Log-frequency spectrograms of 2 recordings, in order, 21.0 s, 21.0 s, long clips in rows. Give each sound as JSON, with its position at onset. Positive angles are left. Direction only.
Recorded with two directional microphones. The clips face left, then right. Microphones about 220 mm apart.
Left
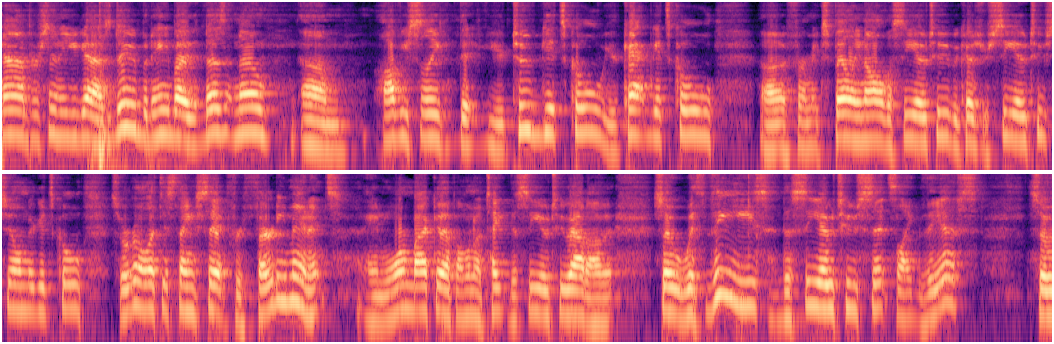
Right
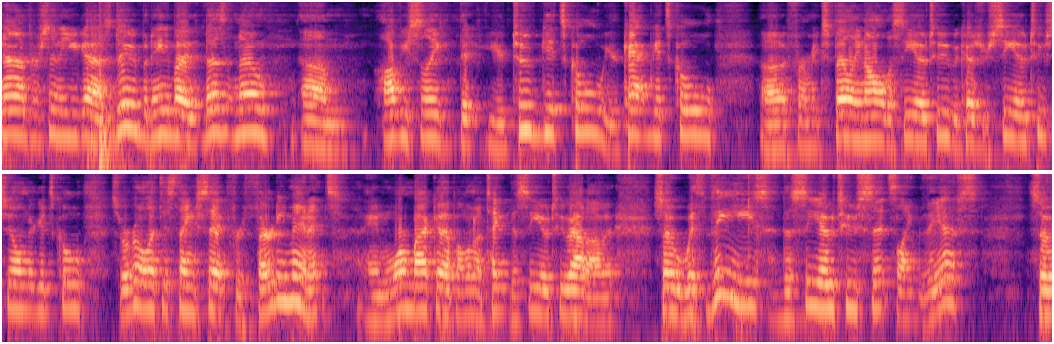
{"t": 0.0, "sound": "speech", "side_deg": 40}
